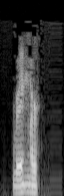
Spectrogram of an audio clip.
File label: "ringer", English; nouns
